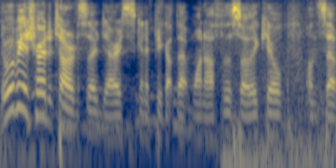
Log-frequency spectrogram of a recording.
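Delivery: very fast, rattled-off play-by-play commentary. A commentator calling a game before a fight starts: talking very fast. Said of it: "I'm talking very fast".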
